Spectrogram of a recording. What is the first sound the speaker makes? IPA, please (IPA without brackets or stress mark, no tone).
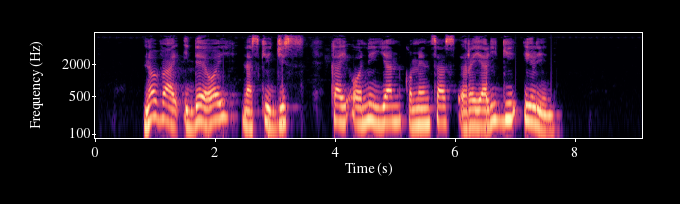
n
